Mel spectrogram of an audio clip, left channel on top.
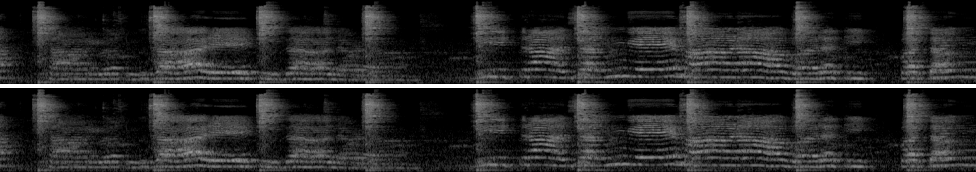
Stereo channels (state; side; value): identical; both; correlation 1.00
